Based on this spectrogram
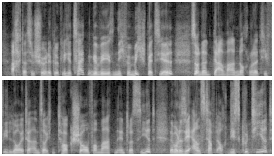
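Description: A bright, sharp tone at a moderate pace, in a dry sound with no echo. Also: man, ordinary pitch variation. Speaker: political science professor. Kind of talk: interview. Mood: calm, earnest, engaged. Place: street. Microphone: handheld.

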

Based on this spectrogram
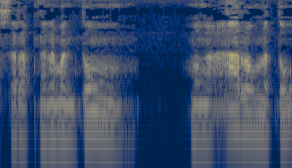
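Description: A somewhat breathy man's voice at medium pitch, in a very clean recording with a silent background. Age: old. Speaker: vlogger. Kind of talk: angry rant. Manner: animated.

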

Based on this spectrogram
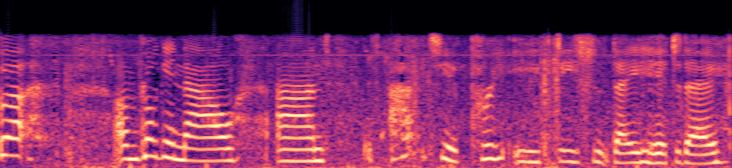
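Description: A woman speaks at a fairly slow pace over noticeable background noise. The sound is dry, with no echo. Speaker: vlogger. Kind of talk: casual vlog chat. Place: waterside. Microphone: phone near.

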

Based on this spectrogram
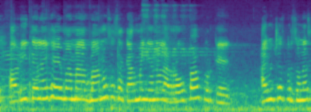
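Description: Over noticeable background noise, a woman speaks fairly quickly in an extremely high voice with fairly even intonation. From Mexico, Sonora (Navojoa). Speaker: beauty pageant winner. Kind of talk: public address to crowd. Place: street. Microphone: handheld.

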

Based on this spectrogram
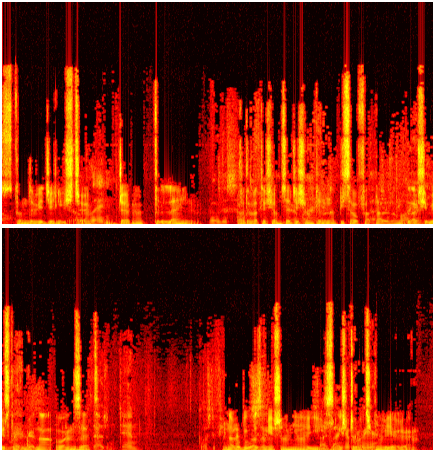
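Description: With a very deep, low pitch and a dark, mellow tone, a man speaks at a fairly slow pace, somewhat breathy and with lively intonation. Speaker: voice-over translator. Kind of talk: film voice-over translation.

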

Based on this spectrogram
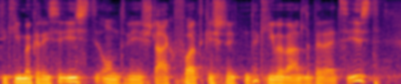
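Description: A man speaks with a dark, mellow tone. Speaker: presenter. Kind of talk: lecture. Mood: friendly, lightly humorous. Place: stage. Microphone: handheld.

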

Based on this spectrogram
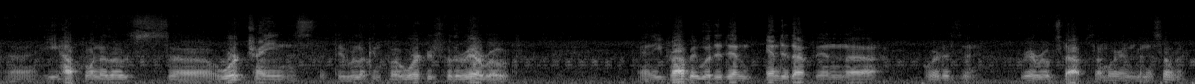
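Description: A man with an American accent and a very deep, low pitch at a moderate pace, ordinary pitch variation, with light background noise. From Chicago. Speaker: war veteran. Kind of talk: oral history interview. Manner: halting. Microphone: old recording.

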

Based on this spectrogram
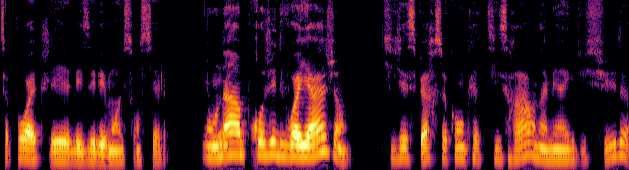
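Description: Against a quiet background, a woman speaks at a moderate pace with a very deep, low pitch and a dark, mellow tone. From Paris, France. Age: 40s. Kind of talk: testimony. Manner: hesitant, many fillers. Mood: calm, reflective, emotional topic. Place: home room.

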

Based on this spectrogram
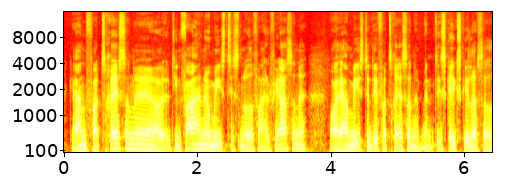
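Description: A man with fairly even intonation, a quiet background and a dry sound with no echo. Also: moderate pace. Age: 30s. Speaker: animator and personal assistant. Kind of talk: casual interview. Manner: hesitant, many filler words. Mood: relaxed, smiling. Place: hall.

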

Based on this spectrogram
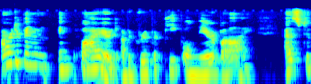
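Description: The speaker is reading aloud in a natural voice against a quiet background.

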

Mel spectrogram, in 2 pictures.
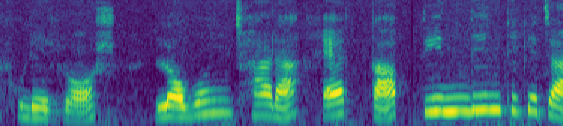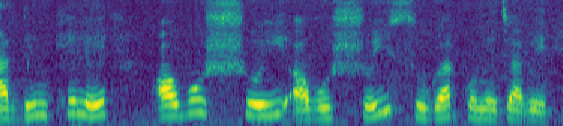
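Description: Lively intonation over noticeable background noise. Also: woman. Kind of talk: voice-over explanation.

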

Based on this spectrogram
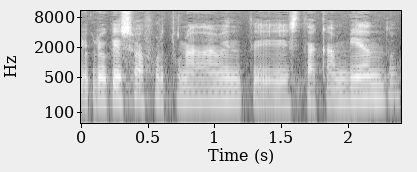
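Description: A woman speaks with a fairly low pitch and a dark, mellow tone. Her intonation is flat and monotone, with light background noise. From Spain, Asturias (Oviedo); Asturias, Spain. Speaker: energy company executive. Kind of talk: interview. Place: meeting room.

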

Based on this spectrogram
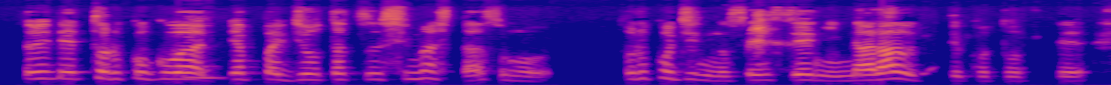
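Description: A woman speaks in a high voice with ordinary pitch variation and big swings in loudness. The sound is dry with no echo, against a quiet background. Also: fairly quick pace. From Japan. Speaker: host, handicraft business owner; host. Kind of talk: casual chat. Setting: Instagram live stream. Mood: warm, smiling. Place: home room. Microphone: earbuds.

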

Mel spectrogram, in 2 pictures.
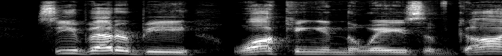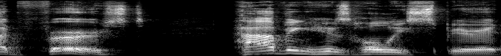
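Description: A man with vocal fry talks at a moderate pace against a quiet background. His fairly high pitch moves in very wide swings. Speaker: online preacher. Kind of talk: sermon. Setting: live stream. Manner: stern, loud. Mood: earnest, stern urgency. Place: home room. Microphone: phone near.

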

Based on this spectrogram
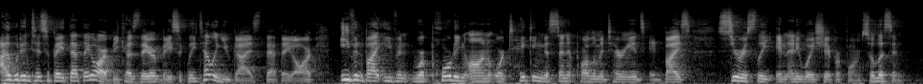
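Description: Fast, lively delivery with few pauses and a fairly bright tone. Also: man, medium pitch for a man.

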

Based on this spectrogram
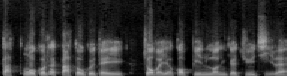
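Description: With a Hong Kong accent, a man talks at a fairly slow pace and a medium pitch, his tone dark and mellow, his pitch varying normally, the sound dry with no echo over a quiet background. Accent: Hong Kong Cantonese. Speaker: political commentator guest. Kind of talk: political commentary discussion; interview answer. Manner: many hesitation fillers. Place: home room. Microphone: earbuds.

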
